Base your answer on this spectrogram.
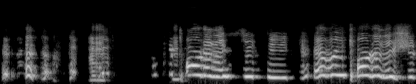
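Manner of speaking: very high voice, choking back laughter. Reading a text aloud, the speaker tries to read while stifling laughter. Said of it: "I'm trying to read this without laughing".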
